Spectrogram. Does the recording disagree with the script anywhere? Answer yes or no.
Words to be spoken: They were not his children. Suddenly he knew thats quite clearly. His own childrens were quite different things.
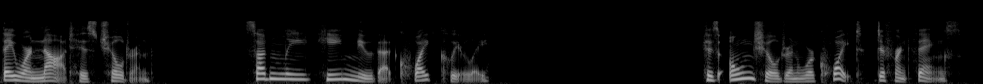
yes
